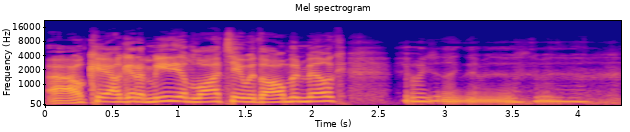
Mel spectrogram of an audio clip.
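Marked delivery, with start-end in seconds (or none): 2.7-4.1 soft, slow murmur. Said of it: "it's just soft-spoken people".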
